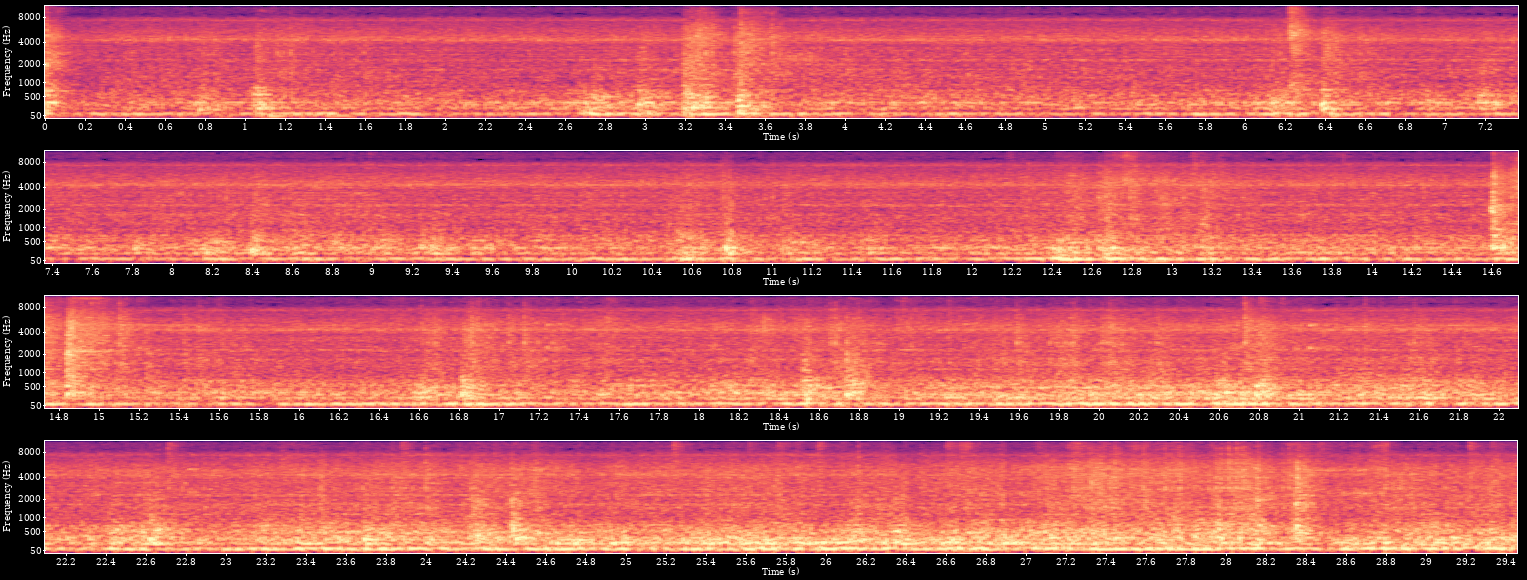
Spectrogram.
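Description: Passenger train running on jointed track: a steady rumble with the wheels clicking over rail joints every few seconds, growing louder toward the end.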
